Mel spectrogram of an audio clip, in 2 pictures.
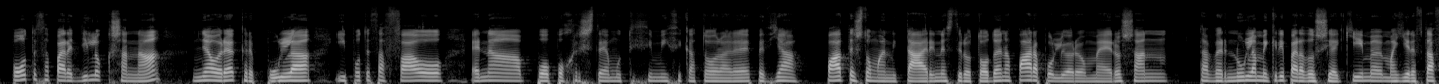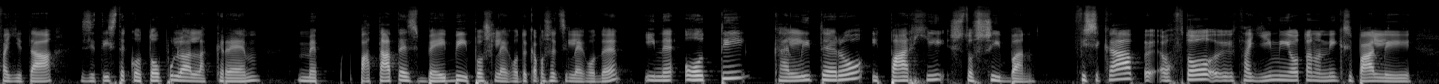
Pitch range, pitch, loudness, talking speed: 155-190 Hz, 175 Hz, -25 LUFS, 130 wpm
